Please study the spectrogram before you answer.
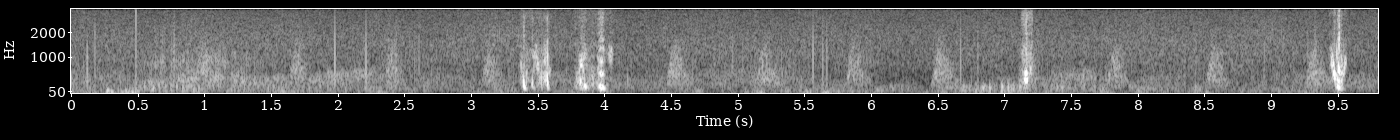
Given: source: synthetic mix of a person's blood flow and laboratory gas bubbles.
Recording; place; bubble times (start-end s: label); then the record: Doppler ultrasound of blood flow; subclavian vein
3.36-3.60 s: bubbles
3.77-4.07 s: bubbles
7.12-7.21 s: bubbles
9.43-9.57 s: bubbles
From the record:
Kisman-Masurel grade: 123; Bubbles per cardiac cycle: 1 to 2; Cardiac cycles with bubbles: 10 to 50%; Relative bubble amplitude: loud (0.450 to 0.775); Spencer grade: 2 (many but less than half of the cardiac periods contain bubble signals, singularly or in groups); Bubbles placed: anywhere in the cardiac cycle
